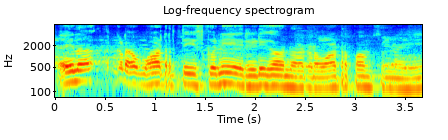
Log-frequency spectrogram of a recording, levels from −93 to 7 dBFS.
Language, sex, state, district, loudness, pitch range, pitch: Telugu, male, Andhra Pradesh, Sri Satya Sai, -15 LUFS, 135-170 Hz, 150 Hz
